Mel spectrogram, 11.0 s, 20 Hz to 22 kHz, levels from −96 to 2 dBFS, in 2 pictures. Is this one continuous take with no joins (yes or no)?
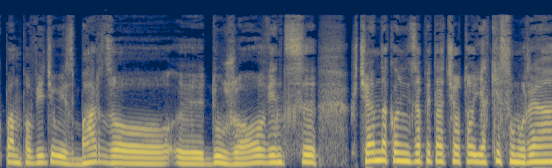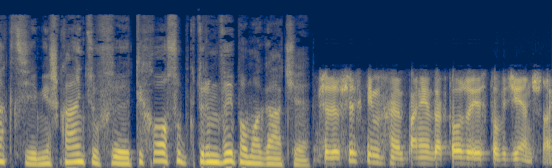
yes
